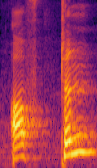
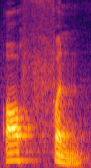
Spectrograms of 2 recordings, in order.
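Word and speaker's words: often: ಮಾಗೇಜ್ ಇದು ನಾನು ಹೇಳಿದ್ನಲ್ಲ ಆಫ್ಟನ್ ಅಂತನಾದರೂ ಹೇಳಬಹುದು ಆಫ್ಫನ್ ಅಂತನಾದರೂ ಹೇಳಬಹುದು ನಾನು ಆಫ್ಫನ್ ಅಂತ ಹೇಳೋಕೆ ಇಷ್ಟ ಪಡ್ತೀನಿ ಯಾಕೆಂದರೆ ಎಕ್ಸ್ಟ್ರಾ ಯಾಕೆ ಒಂದು ಅಕ್ಷರ ಅದರಲ್ಲಿ ಹಾಕಬಹುದು ಆಫ್ಟನ್ ತುಂಬಾ ಜನ ಆಫ್ಟನ್ ಅಂತ ಯೂಸ್ ಮಾಡ್ತಾರೆ ಫಾರಿನರ್ಸ್ ಫಾರಿನರ್ಸ್ ಅಲ್ಲೇ ಈ ಎರಡು ಪದನು ಇದೆ ಆಫ್ಟನ್ ಆಫನ್ ಎರಡು ತರನು ಯೂಸ್ ಮಾಡ್ತಾರೆ ಅವರು ಸೊ I would say like ಆಫನ್ is better option ಆಫನ್ ಯಾಕೆಂದರೆ ಟಿ ಎಕ್ಸ್ಟ್ರಾ ಹೇಳೋ ಅವಶ್ಯಕತೆ ಇಲ್ವಲ್ಲ ನಮಗೆ ನಾವು ಲ್ಯಾಂಗ್ವೇಜ್ ಅನ್ನ ಯಾವಾಗ್ಲೂ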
